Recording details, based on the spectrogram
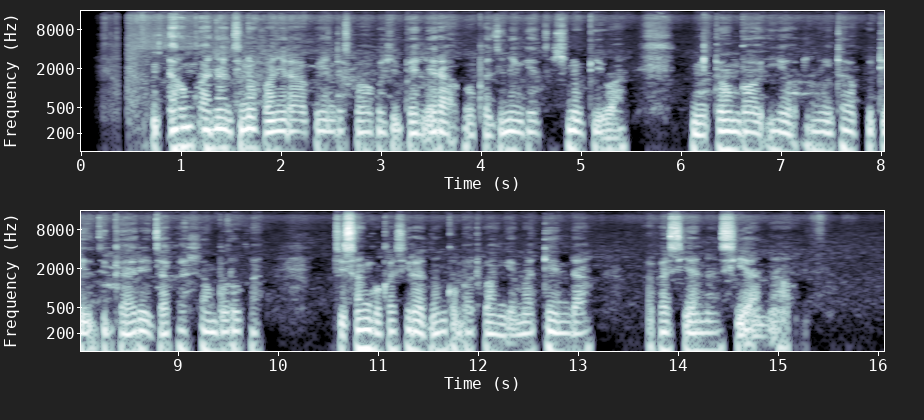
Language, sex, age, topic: Ndau, male, 25-35, health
